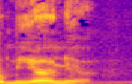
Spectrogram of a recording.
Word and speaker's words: Mjolnir: It took me till watching Thor in 2011 to hear Mjolnir. Mjolnir. I still don't even think I'm pronouncing Mjolnir right. – Mjolnir.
